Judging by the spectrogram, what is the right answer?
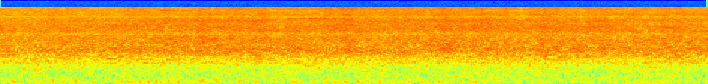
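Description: Steady rushing background noise with a heavy low rumble and no distinct events.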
